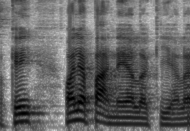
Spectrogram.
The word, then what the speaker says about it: panela: lá par né lá qual que é a sílaba tônica panella panela ou panela panela então é a penúltima aí você já sabe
